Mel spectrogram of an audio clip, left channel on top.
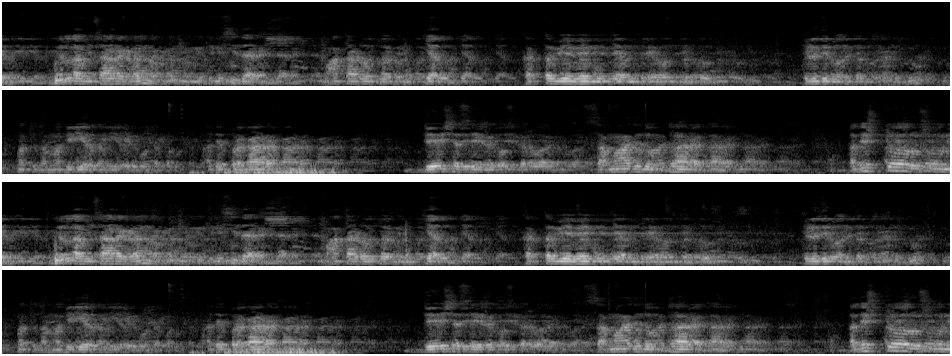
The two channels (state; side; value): normal; both; correlation 0.35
